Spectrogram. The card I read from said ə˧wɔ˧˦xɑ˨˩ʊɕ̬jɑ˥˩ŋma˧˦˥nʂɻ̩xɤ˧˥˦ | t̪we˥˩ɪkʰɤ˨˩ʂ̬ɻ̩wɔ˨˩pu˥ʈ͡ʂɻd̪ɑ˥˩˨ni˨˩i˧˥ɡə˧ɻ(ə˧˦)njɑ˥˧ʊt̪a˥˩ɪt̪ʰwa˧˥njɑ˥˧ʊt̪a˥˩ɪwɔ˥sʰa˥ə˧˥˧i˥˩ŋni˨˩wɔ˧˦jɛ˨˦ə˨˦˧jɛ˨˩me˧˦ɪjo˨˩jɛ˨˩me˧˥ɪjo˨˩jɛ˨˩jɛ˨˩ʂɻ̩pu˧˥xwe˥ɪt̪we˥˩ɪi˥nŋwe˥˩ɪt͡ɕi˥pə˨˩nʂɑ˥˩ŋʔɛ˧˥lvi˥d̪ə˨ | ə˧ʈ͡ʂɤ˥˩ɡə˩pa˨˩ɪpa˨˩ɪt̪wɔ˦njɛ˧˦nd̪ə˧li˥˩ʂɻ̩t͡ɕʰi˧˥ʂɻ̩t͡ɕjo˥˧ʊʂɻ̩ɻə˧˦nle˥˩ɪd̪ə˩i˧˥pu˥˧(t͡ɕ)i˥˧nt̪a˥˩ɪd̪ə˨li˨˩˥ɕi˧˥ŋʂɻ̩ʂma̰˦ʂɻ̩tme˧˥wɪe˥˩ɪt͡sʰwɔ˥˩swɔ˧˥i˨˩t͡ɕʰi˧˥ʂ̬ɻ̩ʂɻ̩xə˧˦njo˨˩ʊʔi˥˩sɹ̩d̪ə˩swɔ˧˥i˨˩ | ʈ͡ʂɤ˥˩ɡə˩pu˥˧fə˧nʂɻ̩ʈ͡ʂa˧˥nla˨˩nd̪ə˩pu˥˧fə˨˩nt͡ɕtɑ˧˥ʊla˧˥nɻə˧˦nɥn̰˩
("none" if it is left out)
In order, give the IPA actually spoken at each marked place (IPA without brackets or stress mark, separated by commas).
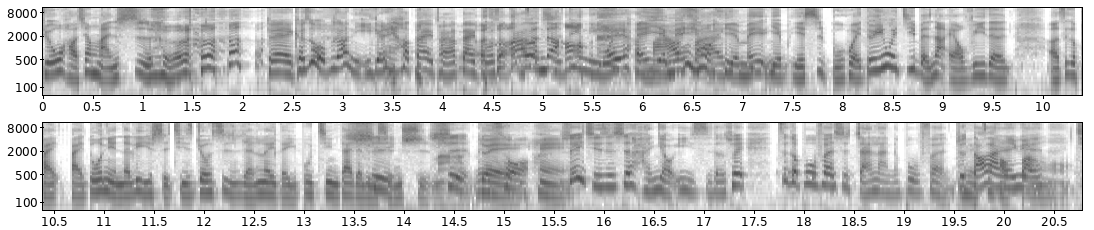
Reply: ə˧˦, t͡ɕ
